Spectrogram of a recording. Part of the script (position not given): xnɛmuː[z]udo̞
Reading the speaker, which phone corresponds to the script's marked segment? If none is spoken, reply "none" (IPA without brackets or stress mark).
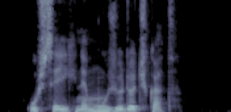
ʒ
